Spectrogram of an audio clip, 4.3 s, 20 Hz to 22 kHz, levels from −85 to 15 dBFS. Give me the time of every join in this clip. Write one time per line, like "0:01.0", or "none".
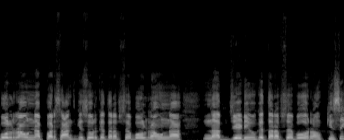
none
